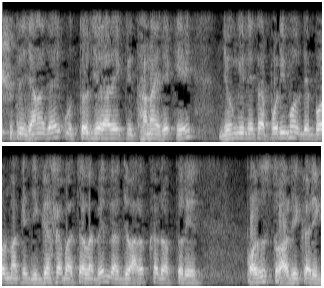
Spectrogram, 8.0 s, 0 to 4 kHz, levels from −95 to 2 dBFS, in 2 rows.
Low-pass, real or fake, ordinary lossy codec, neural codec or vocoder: 3.6 kHz; fake; none; vocoder, 44.1 kHz, 128 mel bands every 256 samples, BigVGAN v2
